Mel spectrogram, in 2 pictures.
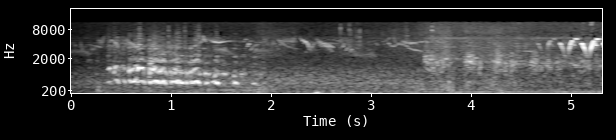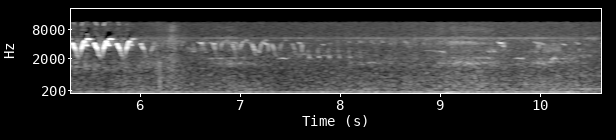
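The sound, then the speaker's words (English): Wild turkeys gobble in the dark at their roost in rapid rattling bursts, one near the start and another mid-clip, with fainter calls and a steady hum of insects or background noise throughout. “It's too dark for video, too dark to see the turkeys, but you can hear them.”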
